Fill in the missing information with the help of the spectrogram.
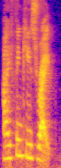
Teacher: at the end of the word right there's no T sound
